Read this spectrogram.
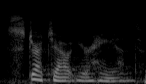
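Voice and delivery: soft unvoiced whisper. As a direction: breathe the words gently. Jesus speaks to withered man.

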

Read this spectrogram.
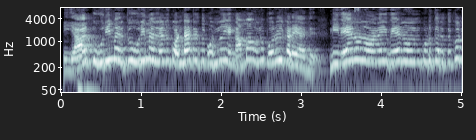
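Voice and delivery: loud furious tirade; angry shouting. Acted. Son raging at sister over mother, angry shouting. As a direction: rant at her without letting up.

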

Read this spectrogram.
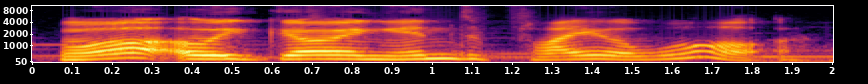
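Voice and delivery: ordinary talk

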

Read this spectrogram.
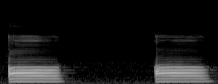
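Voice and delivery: "お" with lips tightly rounded, high, loud and level; rounded Mandarin o. Shown as a demonstration. Teacher modelling the second vowel, firmly rounded high "お". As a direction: purse the lips firmly and sustain "お". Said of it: "はっきり口を、".

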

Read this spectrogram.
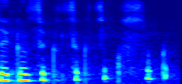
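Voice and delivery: whisper, trailing off to almost nothing; whispered pleading. Real, not acted. Tense editor begging the app not to fail, whispering. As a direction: hiss the warning under your breath until it vanishes.

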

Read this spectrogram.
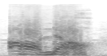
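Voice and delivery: slow yelps of pain; real slowed shout of pain; pained outcry. Real, not acted. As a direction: cry out as the hit lands. Player character takes damage.

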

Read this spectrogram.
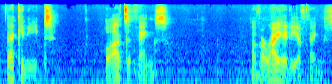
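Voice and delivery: low, hushed innuendo; suggestive hush. Real, not acted. Joking about Vera's many mouths, in a sly hush. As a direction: drop to a sly near-whisper.

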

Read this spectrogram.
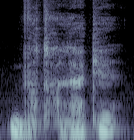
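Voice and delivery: subdued, stunned question; stammering. A narrator's reading. Financier offered a lackey's place, stammering. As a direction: falter on the question. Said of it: "balbutia Saint-Renaud".

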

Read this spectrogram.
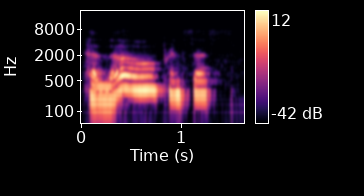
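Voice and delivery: loud, high, sing-out hello; storybook prince's big hello; delighted greeting. Acted. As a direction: greet her brightly as the freed prince.

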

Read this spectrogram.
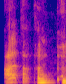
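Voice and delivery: too loud for the mic, then apologise; sudden loud outburst. Real, not acted. Podcast host, thrilled by the optic blast, shouts too loud. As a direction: burst out loud with excitement, then catch yourself. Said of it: "my, my level went out there".

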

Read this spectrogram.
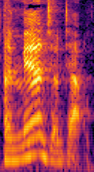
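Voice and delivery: plain reading voice

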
